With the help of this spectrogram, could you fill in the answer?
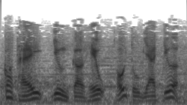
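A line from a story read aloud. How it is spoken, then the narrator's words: Lowered voice, wounded. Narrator (Vietnamese): Hốt Đô Hổ toàn thân giấy máu, hạ giọng nói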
